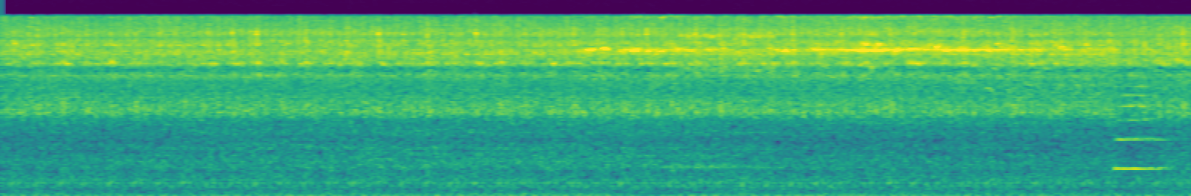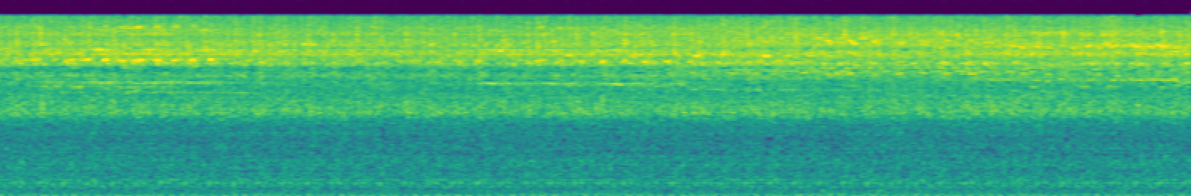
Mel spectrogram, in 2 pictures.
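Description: A diesel locomotive engine rumbles steadily close by.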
